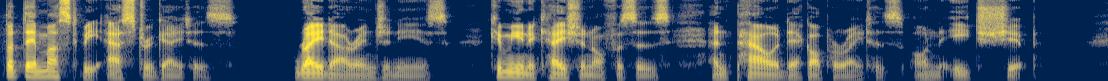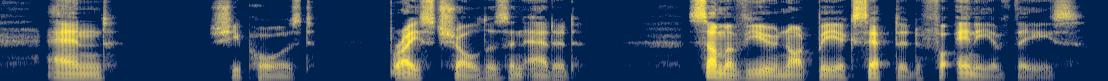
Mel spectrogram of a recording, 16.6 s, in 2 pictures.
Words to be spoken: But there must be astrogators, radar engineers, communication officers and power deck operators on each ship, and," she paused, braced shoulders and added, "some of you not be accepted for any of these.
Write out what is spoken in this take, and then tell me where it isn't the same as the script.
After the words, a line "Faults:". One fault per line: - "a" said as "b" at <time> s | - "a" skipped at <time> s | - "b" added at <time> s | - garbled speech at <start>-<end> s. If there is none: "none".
But there must be astrogators, radar engineers, communication officers and power deck operators on each ship, and," she paused, braced shoulders and added, "some of you not be accepted for any of these.
Faults:
none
